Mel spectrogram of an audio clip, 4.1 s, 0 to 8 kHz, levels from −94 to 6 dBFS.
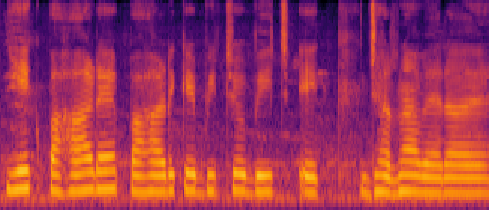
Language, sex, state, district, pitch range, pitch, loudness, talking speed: Hindi, female, Chandigarh, Chandigarh, 175-195 Hz, 185 Hz, -16 LUFS, 190 wpm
